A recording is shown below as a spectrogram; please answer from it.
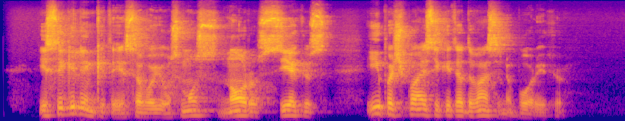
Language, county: Lithuanian, Vilnius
